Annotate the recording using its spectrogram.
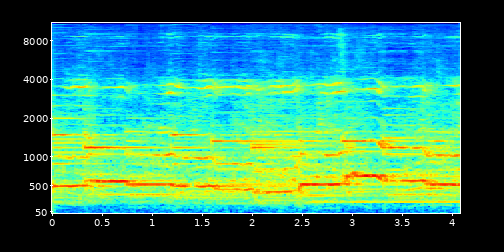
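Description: A woman singing with instrumental accompaniment, holding long notes that step up and down in pitch.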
